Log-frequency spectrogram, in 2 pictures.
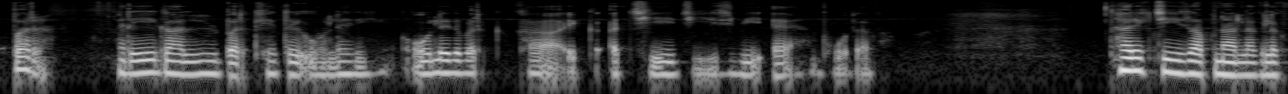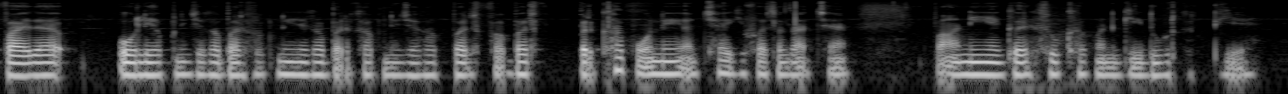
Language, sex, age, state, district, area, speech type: Dogri, male, 18-30, Jammu and Kashmir, Kathua, rural, spontaneous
